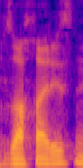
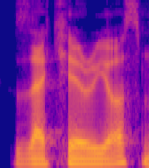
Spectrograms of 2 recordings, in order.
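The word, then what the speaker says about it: Zacharias: خب زاخاریس نیستش دیگه، اسم تلفظ دقیق اسمشو بخوام بگم زکریاس میشه.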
